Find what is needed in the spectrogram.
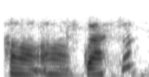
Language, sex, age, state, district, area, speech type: Assamese, female, 30-45, Assam, Biswanath, rural, conversation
